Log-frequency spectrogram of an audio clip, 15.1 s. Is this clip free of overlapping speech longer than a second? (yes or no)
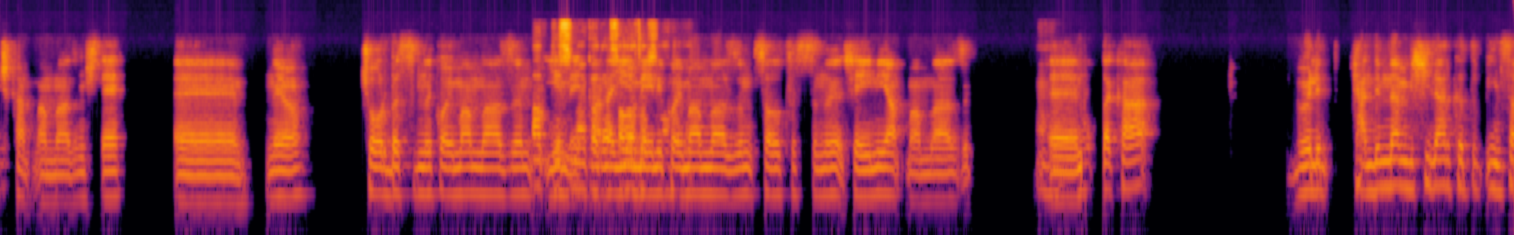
no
